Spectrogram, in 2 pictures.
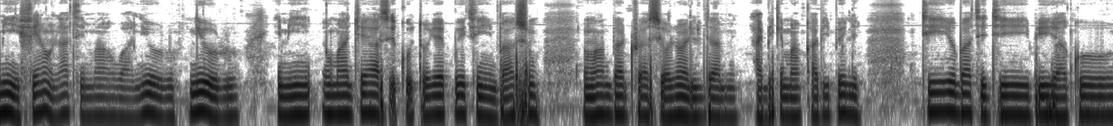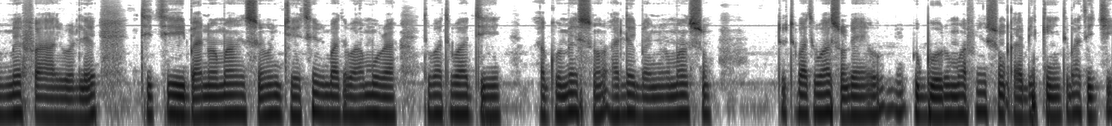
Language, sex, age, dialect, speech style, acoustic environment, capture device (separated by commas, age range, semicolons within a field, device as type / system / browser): Yoruba, male, 25-34, Nigeria - Lagos Yoruba, happy, people talking; nature, mobile / Linux / Chrome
